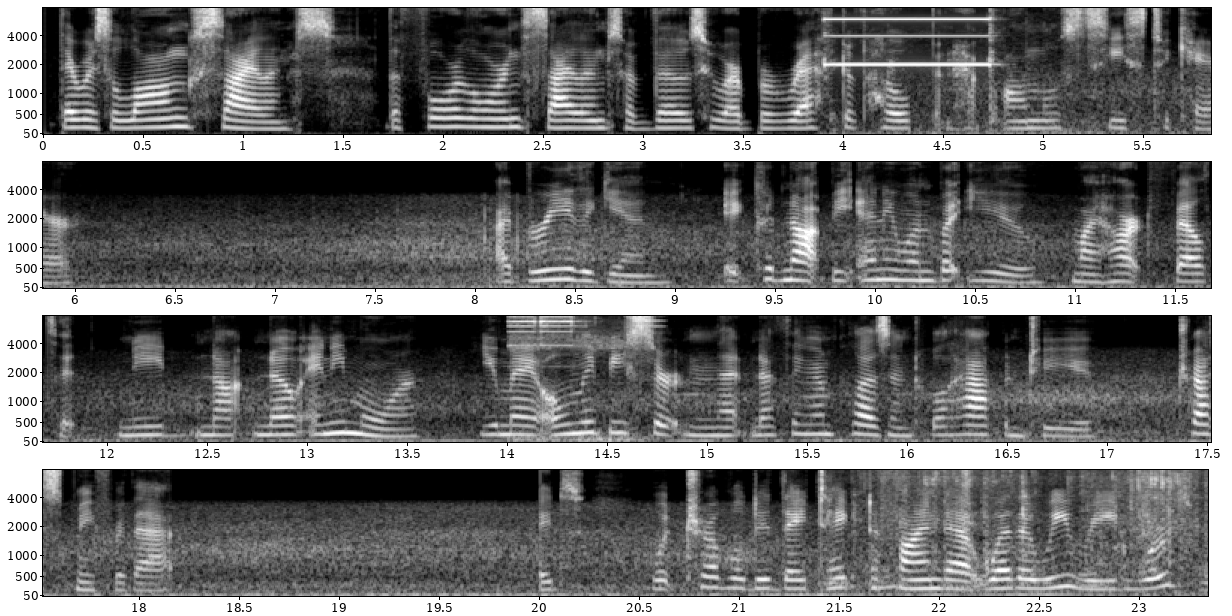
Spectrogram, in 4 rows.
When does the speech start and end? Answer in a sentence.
You can hear the speech from 0.1 to 6.0 s, from 8.1 to 18.2 s and from 20.0 to 23.3 s.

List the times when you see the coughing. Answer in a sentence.
You can't hear the coughing here.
